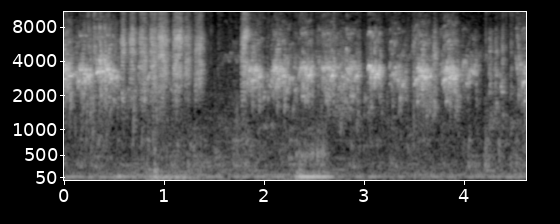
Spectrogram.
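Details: Budgerigars feeding on vegetables give a rapid stream of shrill, warbling chirps that pause briefly partway through, over scraping and rubbing sounds and a low background hum.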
